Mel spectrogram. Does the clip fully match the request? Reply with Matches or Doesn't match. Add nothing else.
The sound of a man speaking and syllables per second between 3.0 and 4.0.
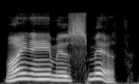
Matches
